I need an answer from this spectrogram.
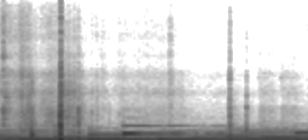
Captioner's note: thudding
